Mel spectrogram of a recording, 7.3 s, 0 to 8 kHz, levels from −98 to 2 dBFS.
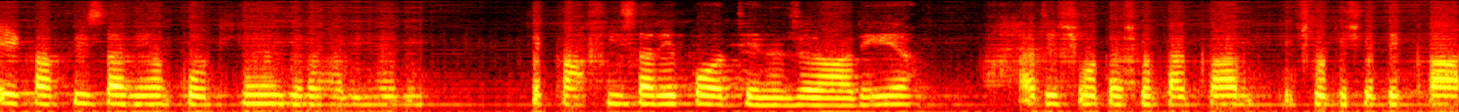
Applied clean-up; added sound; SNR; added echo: neural separator model SepFormer DNS4.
